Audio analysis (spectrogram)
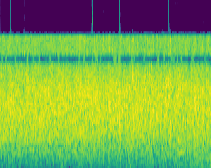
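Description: An audience applauds in a hall, a steady, fairly quiet wash of clapping that holds evenly throughout, with a faint high electronic whine running underneath.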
